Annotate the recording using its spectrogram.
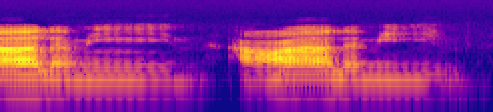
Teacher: আইন হলকের মধ্যে হতে গলা চিপে আদায় হবে।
